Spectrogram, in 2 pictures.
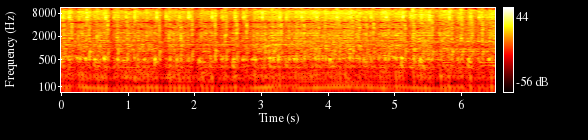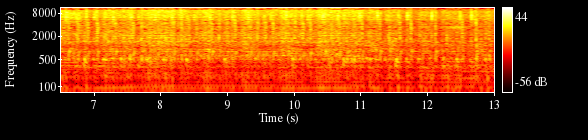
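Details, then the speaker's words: Bajaj Platina motorcycle engine at idle after key-on: a loud fast metallic clatter from inside the engine. Another mechanic diagnosed a broken crank bearing; the engine is then opened from the top, cam shaft first. "चाबी switch को on करेंगे और यहां पर आपको सबसे पहले इसकी आवाज सुना देते हैं कि गाड़ी में किस तरीके से खड़खड़ हट की साउंड आ रही है"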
